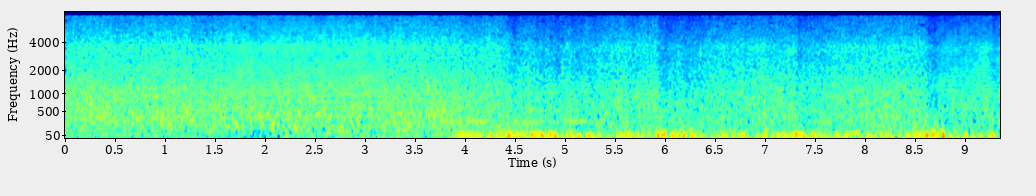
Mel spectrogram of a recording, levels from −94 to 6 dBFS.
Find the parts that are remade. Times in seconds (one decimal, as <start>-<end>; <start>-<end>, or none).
1.6-3.2; 8.7-9.4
